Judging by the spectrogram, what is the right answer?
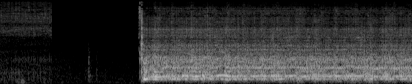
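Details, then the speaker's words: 1982 Plymouth TC3 unstarted for 32 years, spark plugs out with oil coming from the plug holes, after clearing a rat's nest from the belt: coarse, uneven churning at about four beats a second; rough cranking, noises gradually improving. "the noises are starting to get a little better as time went on"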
